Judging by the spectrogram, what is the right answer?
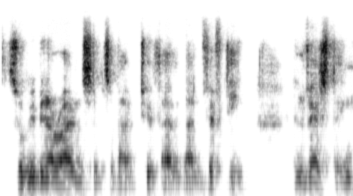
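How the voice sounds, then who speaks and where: A man with a Scottish accent at a fairly quick pace. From Scotland. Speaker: private equity investor. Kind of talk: panel discussion.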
